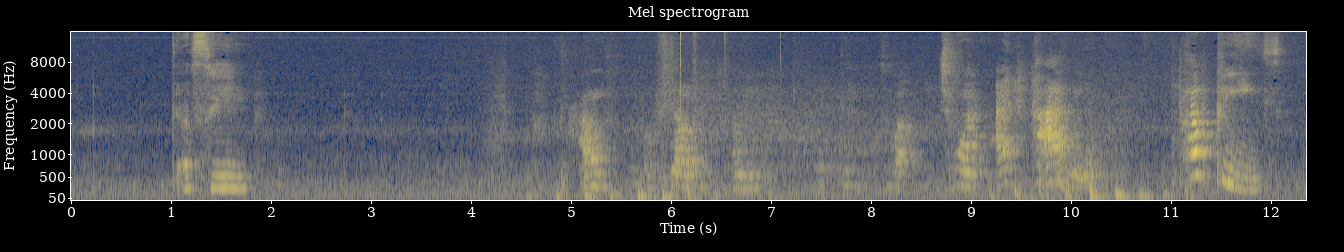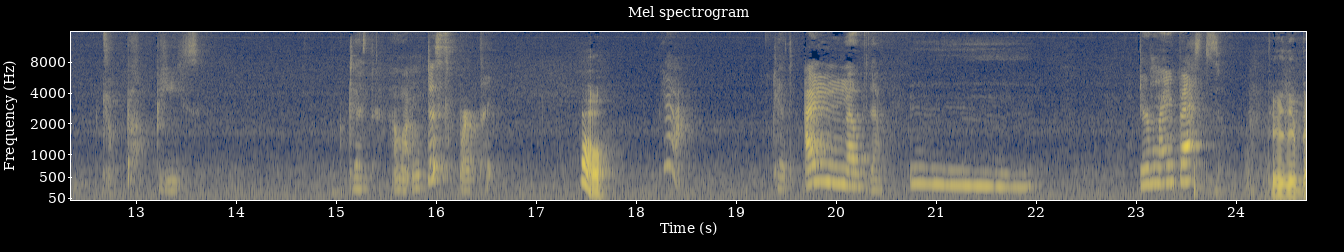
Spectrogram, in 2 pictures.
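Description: A young girl talks and giggles with animation close by.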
